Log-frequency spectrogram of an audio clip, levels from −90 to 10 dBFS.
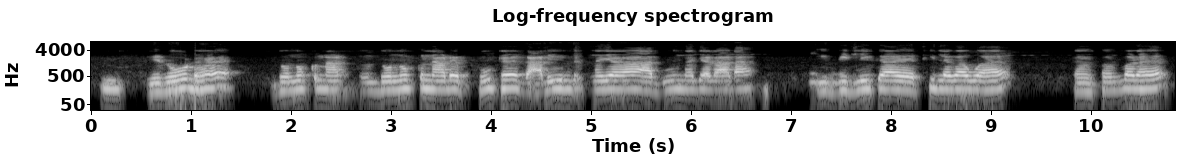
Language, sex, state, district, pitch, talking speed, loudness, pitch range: Hindi, male, Bihar, Muzaffarpur, 175 Hz, 165 wpm, -14 LUFS, 160-180 Hz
